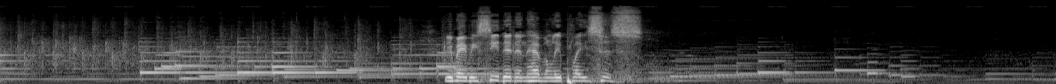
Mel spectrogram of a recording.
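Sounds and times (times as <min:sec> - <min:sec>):
audience clapping hands: 0:00.0 - 0:05.9
speech: 0:04.4 - 0:06.5.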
